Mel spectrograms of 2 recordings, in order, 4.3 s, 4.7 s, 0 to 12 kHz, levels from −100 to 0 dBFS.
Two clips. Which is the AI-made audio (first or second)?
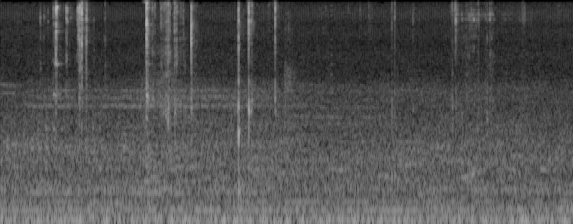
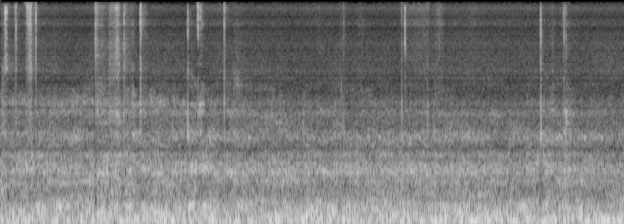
second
